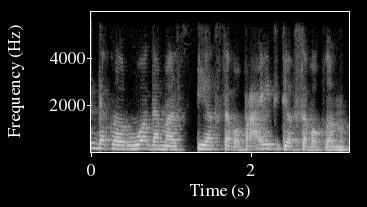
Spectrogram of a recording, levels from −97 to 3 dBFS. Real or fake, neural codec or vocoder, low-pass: real; none; 5.4 kHz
